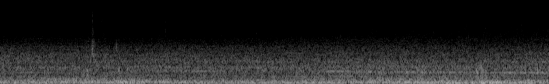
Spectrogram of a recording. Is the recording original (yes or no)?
yes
